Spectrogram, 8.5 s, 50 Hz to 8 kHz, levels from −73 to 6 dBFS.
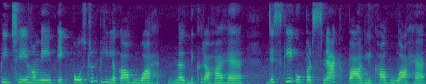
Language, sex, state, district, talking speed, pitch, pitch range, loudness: Hindi, female, Punjab, Fazilka, 125 wpm, 235 Hz, 220-250 Hz, -18 LUFS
